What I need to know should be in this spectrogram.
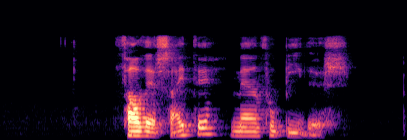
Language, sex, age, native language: Icelandic, male, 40-49, Portuguese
